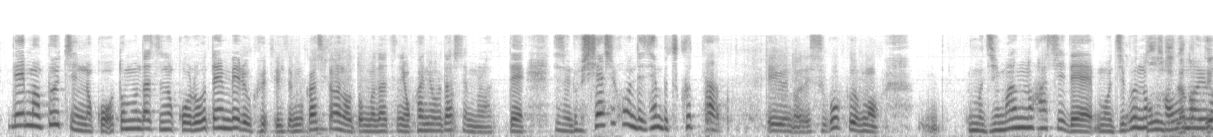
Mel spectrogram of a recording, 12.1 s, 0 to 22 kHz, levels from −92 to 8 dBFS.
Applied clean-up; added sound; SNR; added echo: neural separator model SepFormer DNS4.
